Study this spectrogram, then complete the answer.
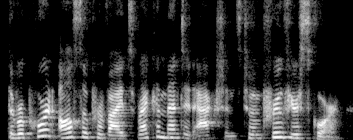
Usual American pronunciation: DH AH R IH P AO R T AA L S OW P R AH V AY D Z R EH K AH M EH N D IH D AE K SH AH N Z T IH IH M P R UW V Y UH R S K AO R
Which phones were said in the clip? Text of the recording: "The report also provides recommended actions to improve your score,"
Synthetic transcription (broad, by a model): DH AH R IH P AO R T AA L S OW P R AH V AY D Z R EH K AH M EH N D IH D AE K SH AH N Z T IH IH M P R UW V Y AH R S K AO R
